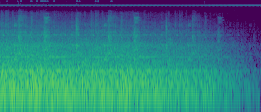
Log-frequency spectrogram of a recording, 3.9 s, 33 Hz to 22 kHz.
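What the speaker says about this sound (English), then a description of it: "7017 running around its train as well." A Class 50 diesel locomotive, number 7017, runs around its train in Britain, giving a steady low engine rumble with faint clanking that fades toward the end.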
